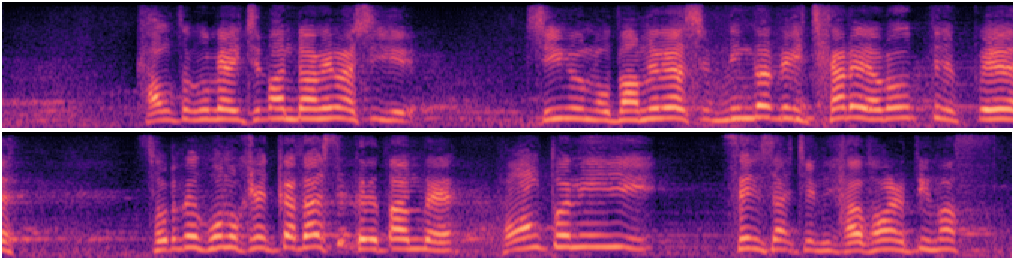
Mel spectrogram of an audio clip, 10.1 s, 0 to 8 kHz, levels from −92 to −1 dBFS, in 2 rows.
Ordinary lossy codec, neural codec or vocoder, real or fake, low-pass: none; codec, 16 kHz, 1 kbps, X-Codec, HuBERT features, trained on general audio; fake; 7.2 kHz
